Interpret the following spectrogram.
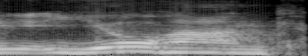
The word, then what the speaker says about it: Johanka: Well, Johanka, actually. That's the correct pronunciation.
